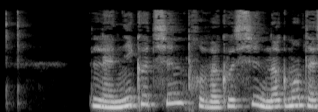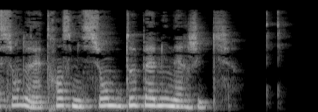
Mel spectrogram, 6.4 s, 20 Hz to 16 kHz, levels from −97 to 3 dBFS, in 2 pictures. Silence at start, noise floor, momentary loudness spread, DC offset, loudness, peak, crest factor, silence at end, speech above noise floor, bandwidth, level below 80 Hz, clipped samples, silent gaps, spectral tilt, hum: 0.9 s; -68 dBFS; 7 LU; under 0.1%; -25 LUFS; -12 dBFS; 14 dB; 0.9 s; 44 dB; 11.5 kHz; -68 dBFS; under 0.1%; none; -5 dB/octave; none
